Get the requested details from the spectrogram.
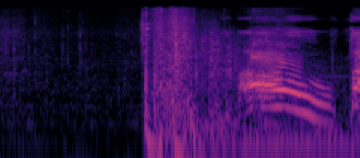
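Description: A rifle shot cracks loudly nearby.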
